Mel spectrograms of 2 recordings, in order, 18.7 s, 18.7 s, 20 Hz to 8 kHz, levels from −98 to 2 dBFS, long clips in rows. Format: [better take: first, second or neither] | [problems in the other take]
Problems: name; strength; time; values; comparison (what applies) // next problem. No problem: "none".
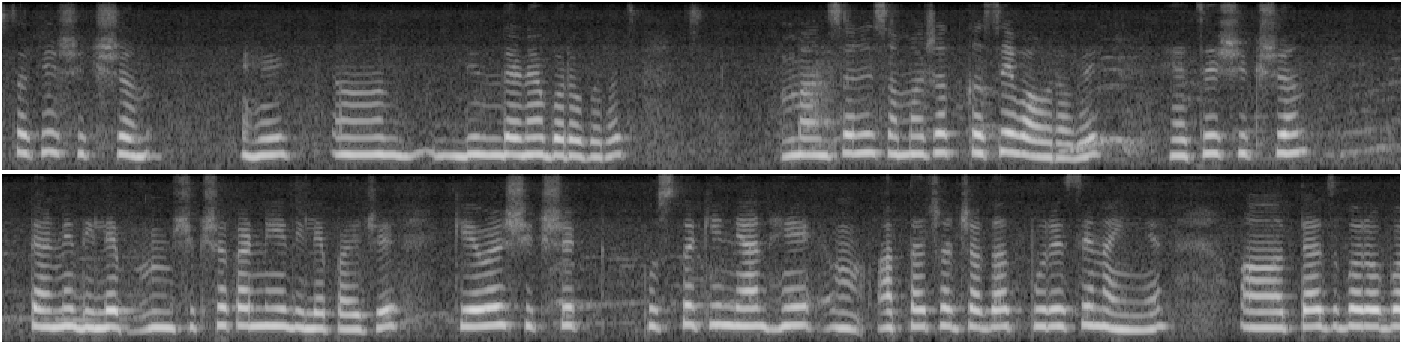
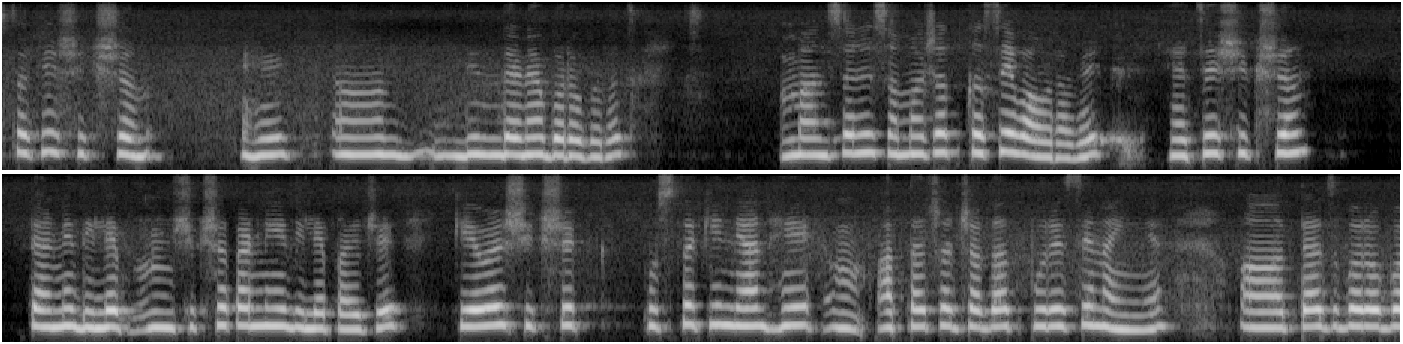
first | noise reduction (neural mask model Resemble Enhance denoiser)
